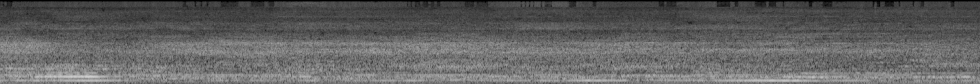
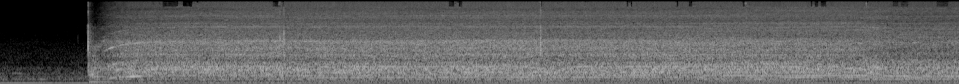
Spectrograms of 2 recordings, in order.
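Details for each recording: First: Bagged vacuum picking up scent beads: steady even motor hum with constant airflow rush, no rattles or pitch wander; works perfectly fine with a good brush roll; normal running. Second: 2012 Bissell vacuum (rating label u5140900), about ten years old and needing a belt: steady high motor whine with a rough, scratchy brush-roll undertone. The brush is noisy but works and needs cleanup.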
